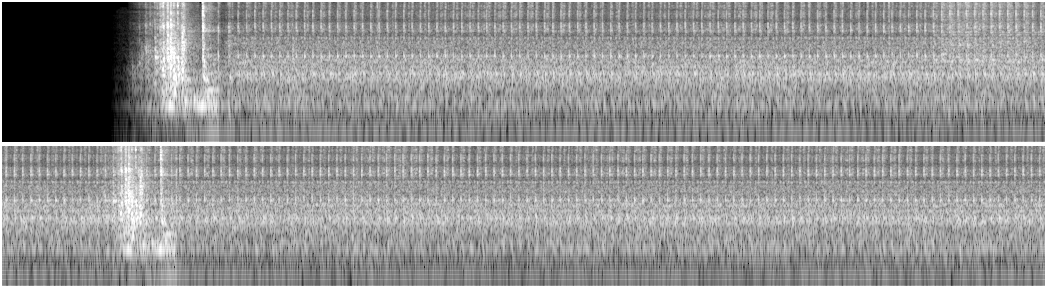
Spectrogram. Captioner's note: sound of movie reel running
